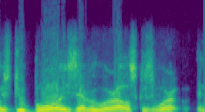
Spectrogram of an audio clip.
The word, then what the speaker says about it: Dubois: people in the northeast calling them dubois it's dubois it's the boy yeah it's french does it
